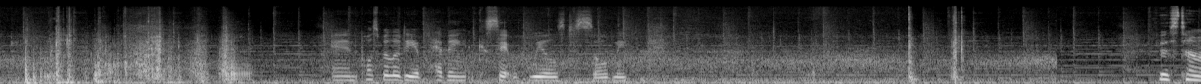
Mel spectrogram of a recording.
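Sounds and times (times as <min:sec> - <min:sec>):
plastic cassette sliding and scraping: 0:00.3 - 0:02.6.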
